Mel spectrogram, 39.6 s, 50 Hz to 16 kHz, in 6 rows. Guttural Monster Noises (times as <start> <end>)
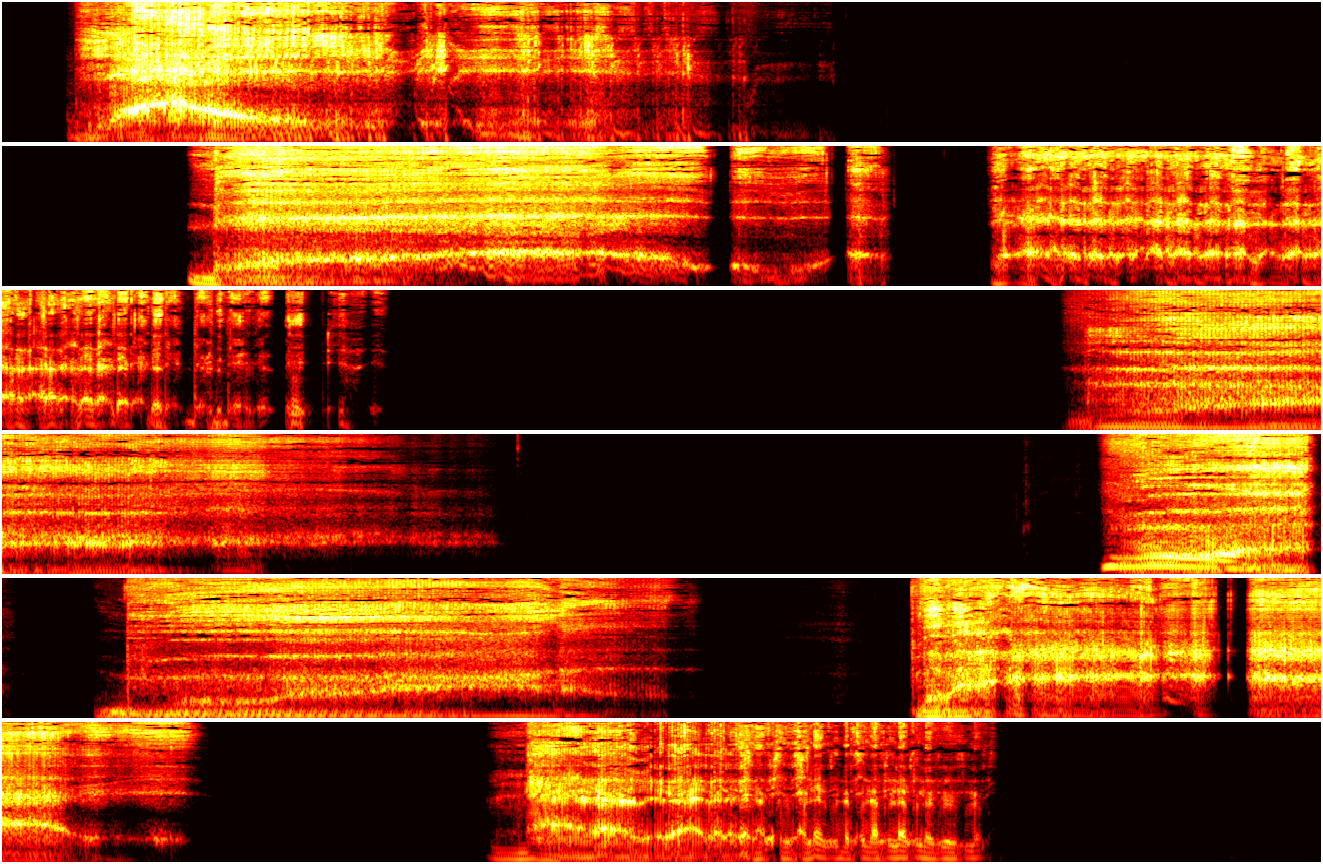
0.3 4.0, 7.6 15.1, 18.5 22.3, 25.3 29.8, 30.9 34.0, 35.4 38.0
